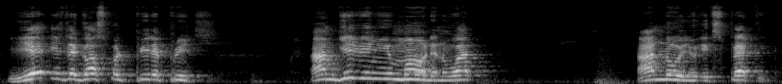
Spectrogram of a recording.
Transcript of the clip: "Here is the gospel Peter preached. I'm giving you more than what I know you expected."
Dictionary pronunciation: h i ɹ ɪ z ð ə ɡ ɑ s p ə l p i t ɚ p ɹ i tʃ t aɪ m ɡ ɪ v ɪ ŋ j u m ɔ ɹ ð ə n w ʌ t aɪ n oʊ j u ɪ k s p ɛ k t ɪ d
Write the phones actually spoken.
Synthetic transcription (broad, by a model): h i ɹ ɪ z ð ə ɡ ɑ s p ə l p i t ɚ p ɹ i tʃ aɪ m ɡ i v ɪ ŋ j u m ɔ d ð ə n w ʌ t aɪ n oʊ j u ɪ k s p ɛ k t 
